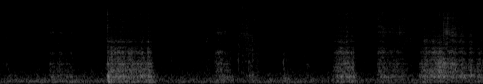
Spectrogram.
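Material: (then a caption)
Cardstock. A marker nib scratches across a small, thin black cardstock card held flat while writing on it. Short, dry, bright scratching strokes come in bursts, separated by quiet pauses.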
